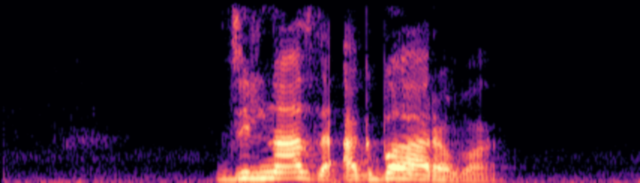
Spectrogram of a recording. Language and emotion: Russian, angry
